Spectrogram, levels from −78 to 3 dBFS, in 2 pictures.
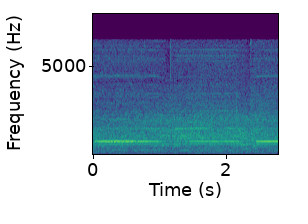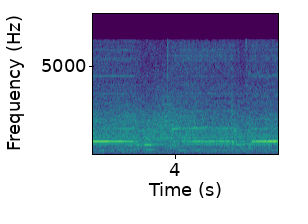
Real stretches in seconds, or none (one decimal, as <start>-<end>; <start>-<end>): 0.8-4.2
